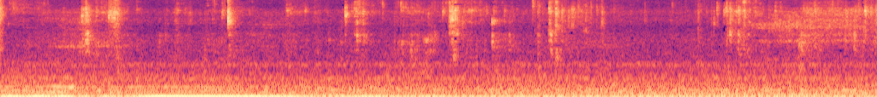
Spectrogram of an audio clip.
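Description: Two people chewing and biting into chicken pieces: wet, squishy chewing with scattered small mouth smacks and clicks, over a low steady hum.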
